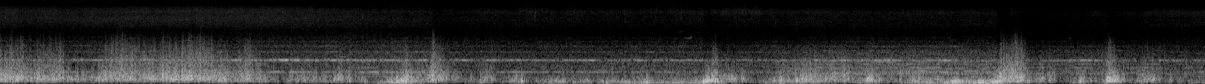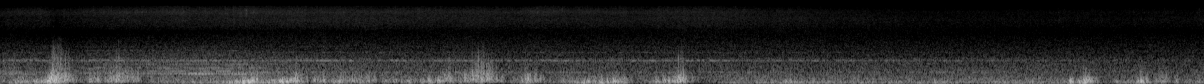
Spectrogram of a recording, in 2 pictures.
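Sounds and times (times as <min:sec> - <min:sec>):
wind thumping microphone: 0:00.0 - 0:19.0
freight train rumbling past: 0:00.0 - 0:24.0.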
